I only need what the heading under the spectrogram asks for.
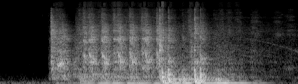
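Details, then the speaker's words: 1998 Harley-Davidson Sportster sitting 2-3 years, enrichener out: short burst of uneven cranking chuffs that never catches or runs; crank no start, owner suspects carburetor not getting gas. "got a feeling. I got a feeling it's not getting gas. Like, what the hell is going on here? It's not getting gas."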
